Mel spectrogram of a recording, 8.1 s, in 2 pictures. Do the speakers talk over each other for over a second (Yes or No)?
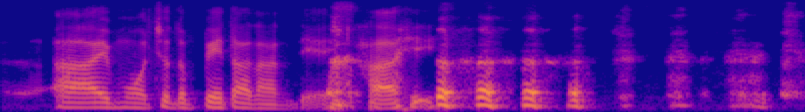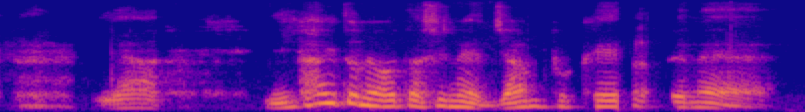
No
